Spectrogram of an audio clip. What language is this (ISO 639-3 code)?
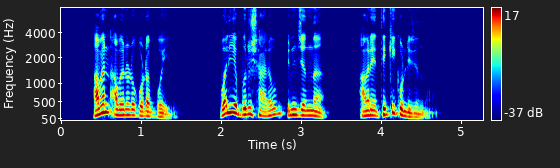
mal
